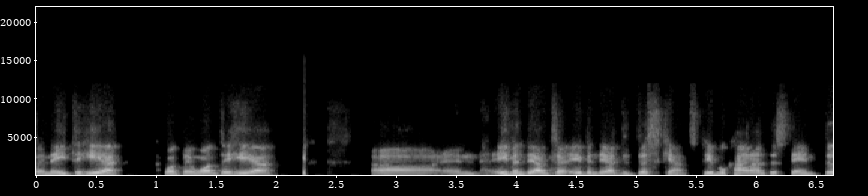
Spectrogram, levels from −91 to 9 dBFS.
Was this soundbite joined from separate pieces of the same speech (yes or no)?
no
